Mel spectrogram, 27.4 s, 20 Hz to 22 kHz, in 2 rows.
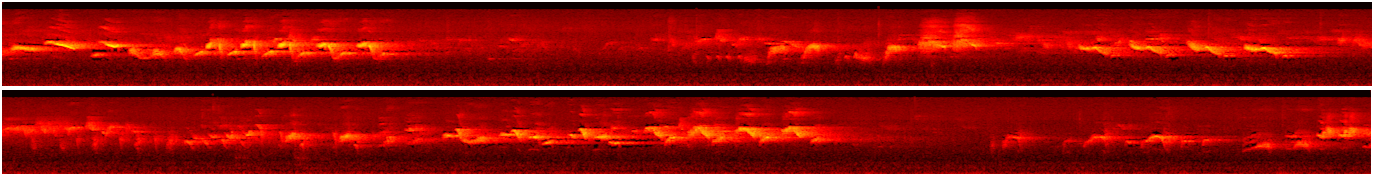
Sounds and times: distant coqui frog calls 0:00.0 - 0:05.3
distant coqui frog calls 0:06.8 - 0:22.7

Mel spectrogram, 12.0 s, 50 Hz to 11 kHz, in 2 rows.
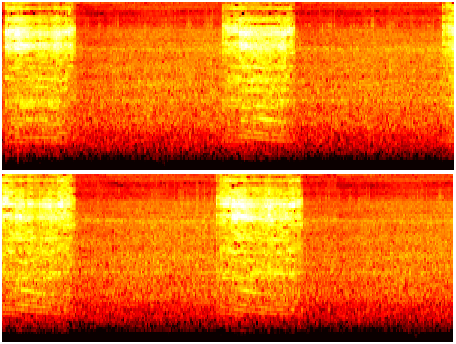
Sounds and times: angle grinder 230mm (electric) touching steel four times 0:00.0 - 0:01.0
angle grinder 230mm (electric) touching steel four times 0:02.9 - 0:04.0
angle grinder 230mm (electric) touching steel four times 0:05.8 - 0:07.1
angle grinder 230mm (electric) touching steel four times 0:08.9 - 0:10.1

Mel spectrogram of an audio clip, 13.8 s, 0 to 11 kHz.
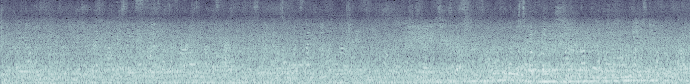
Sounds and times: Lots of people 0:00.0 - 0:13.8

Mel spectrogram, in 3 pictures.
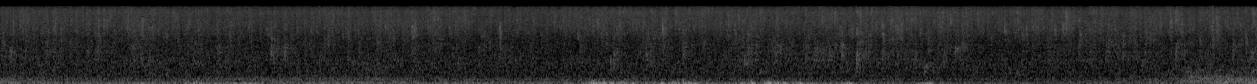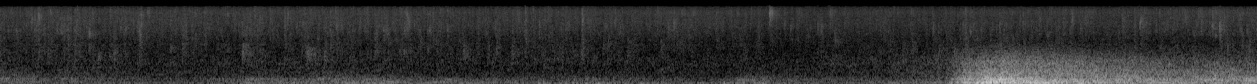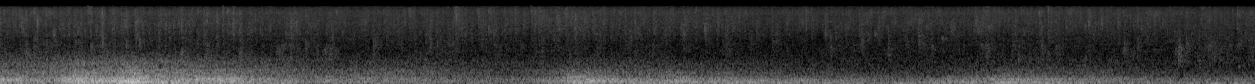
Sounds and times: rain 0:00.0 - 0:37.6
thunderclaps 0:22.0 - 0:28.6

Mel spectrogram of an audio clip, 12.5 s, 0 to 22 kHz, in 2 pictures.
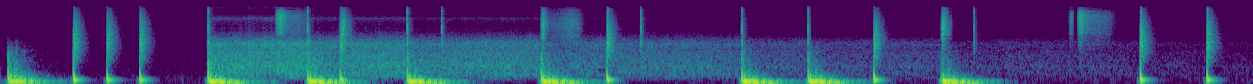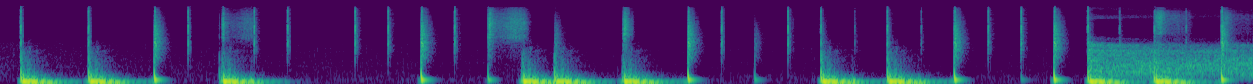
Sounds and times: Drum Loop 0:00.0 - 0:12.5
synthesizer 0:11.7 - 0:12.5

